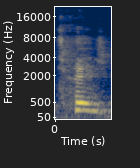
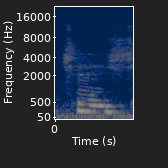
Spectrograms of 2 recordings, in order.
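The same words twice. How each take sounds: First: It is said in a strong, forceful tone. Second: It is said in a weak, pleading tone. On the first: Someone is demanding something they are fighting for. The speaker calls it right. "Because we want this change. Like we're fighting for this change" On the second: Someone is humbly asking for something. The speaker calls it wrong. "their tone is not like"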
